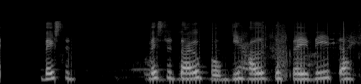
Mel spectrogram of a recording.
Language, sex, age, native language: Icelandic, female, 13, Icelandic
